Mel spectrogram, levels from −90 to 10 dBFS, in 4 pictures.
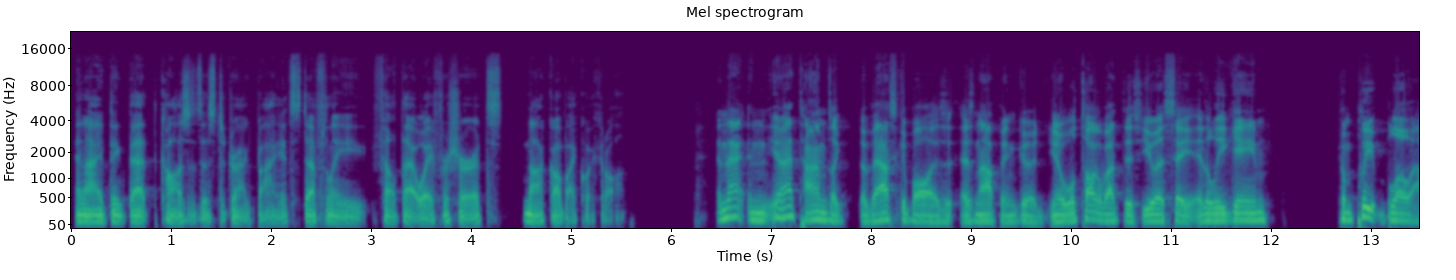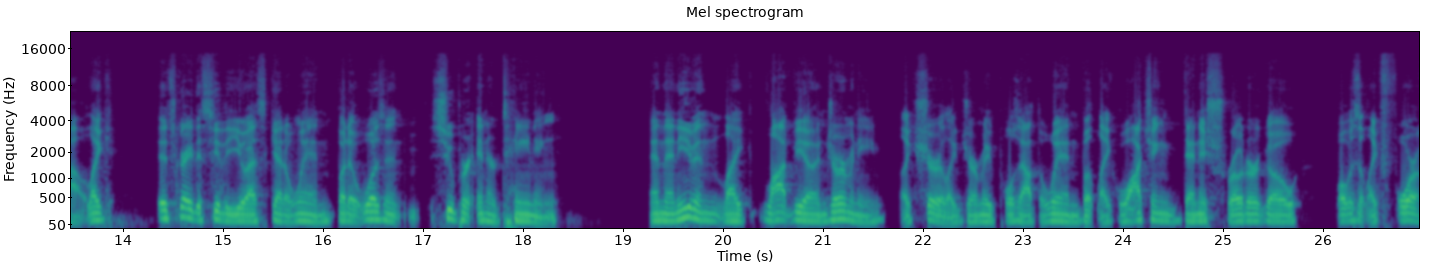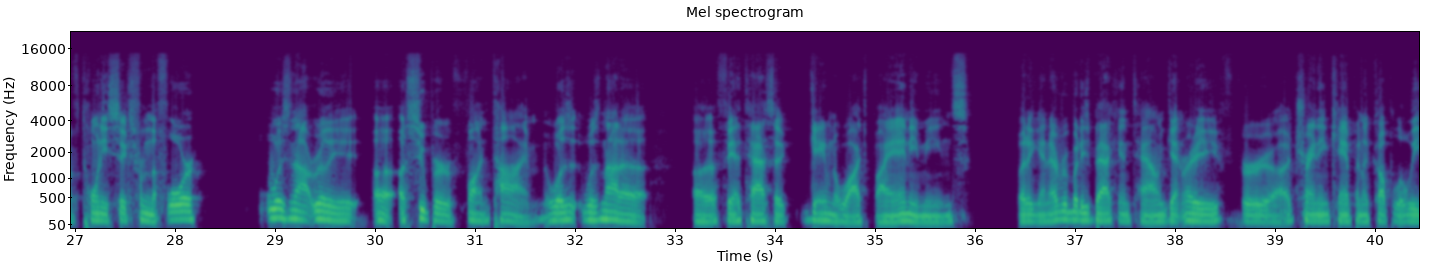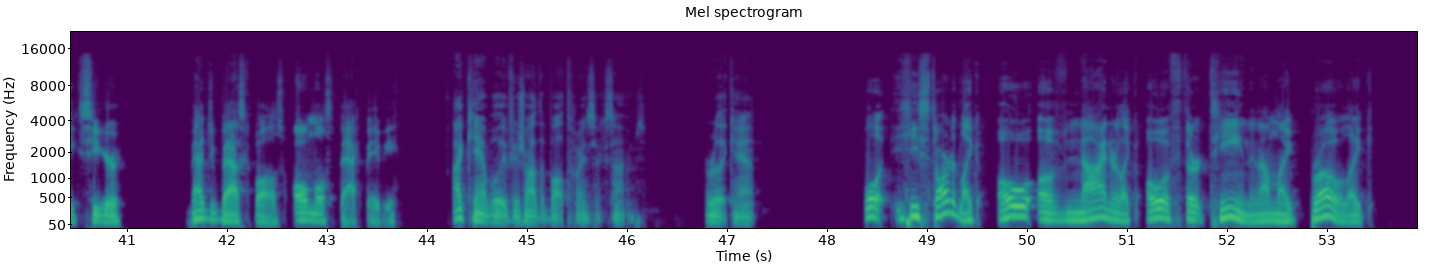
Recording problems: none

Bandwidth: 14.5 kHz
